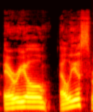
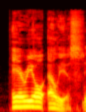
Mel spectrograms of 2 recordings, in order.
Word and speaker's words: Ariel Elias: Ariel Elias, right? Was that right? – Yes. – Oh, am I saying it correctly? – Ariel Elias. – Yeah.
